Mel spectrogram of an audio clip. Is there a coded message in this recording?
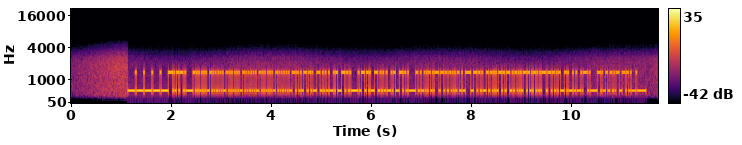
Yes: RTTY (45.45 baud, 850 Hz shift) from 1.1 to 11.5 s, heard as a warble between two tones, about 960 Hz centre, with radio static. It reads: RYRYRYRYRYRY AGN? AGN? PSE RPT UR NR DE BG3HIZ K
